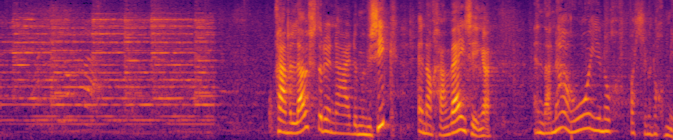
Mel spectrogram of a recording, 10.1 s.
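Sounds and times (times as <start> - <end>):
church bells ringing: 0.0 - 3.3
speech: 4.2 - 10.0.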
